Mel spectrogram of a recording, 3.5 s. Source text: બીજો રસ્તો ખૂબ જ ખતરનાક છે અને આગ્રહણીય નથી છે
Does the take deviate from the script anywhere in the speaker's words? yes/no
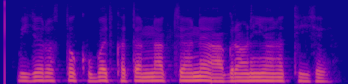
no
